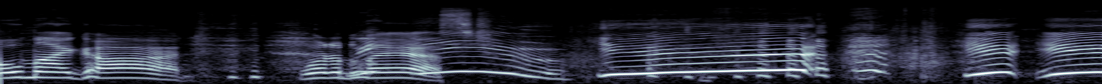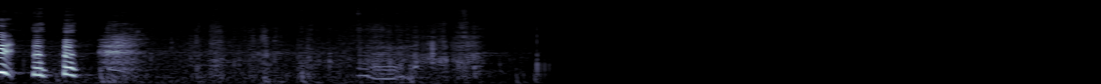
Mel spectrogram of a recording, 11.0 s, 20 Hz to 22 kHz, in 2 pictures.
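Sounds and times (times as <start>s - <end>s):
women laughing: 1.0s - 6.2s
voices: 1.6s - 5.7s.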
